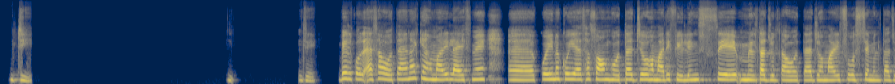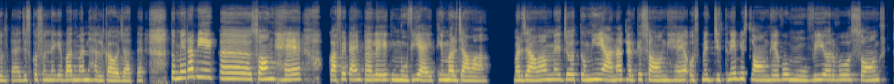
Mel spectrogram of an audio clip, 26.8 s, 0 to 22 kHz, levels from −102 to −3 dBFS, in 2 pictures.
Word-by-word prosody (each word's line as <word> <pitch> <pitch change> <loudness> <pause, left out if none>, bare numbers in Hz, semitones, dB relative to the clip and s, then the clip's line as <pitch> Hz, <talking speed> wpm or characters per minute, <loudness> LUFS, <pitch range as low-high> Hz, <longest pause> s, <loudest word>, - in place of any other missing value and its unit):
जी। 210 -5 -6 3.0
उम, 200 - -9 1.1
जी। 185 -2 -9 0.4
बिल्कुल 270 -2 +1
ऐसा 240 +4 +1
होता 250 -1 +1
है 250 - +2
ना, 290 +1 +2
कि 295 0 -2
हमारी 240 -2 +2
लाइफ़ 225 -2 +1
में 250 +1 +2
अ, 220 -2 -1
कोई 255 0 +4
न 260 +1 +3
कोई 255 0 +2
ऐसा 245 +1 -2
सॉन्ग 240 -2 +4
होता 230 +1 +1
है 245 - +3
जो 240 0 +4
हमारी 230 0 +3
फ़ीलिंग्स 225 +1 0 0.2
से 245 +2 +2 0.3
मिलता-जुलता 225 -1 +2
होता 210 +1 -3
है, 210 - +1
जो 215 +1 -3
हमारी 210 +1 +1
सोच 230 -1 -2
से 230 +2 -2
मिलता-जुलता 210 -1 -5
है, 200 0 -7
जिसको 215 +3 -6
सुनने 220 -1 -5
के 220 - -5
बाद 220 - 0
मन 220 +1 0
हल्का 200 -1 -3
हो - - 0
जाता 185 +1 -6
है। 195 - -10 0.4
तो 295 - -2
मेरा 350 +4 +4
भी 355 - +6
1 330 -2 -5
अ, 275 -1 +3
सॉन्ग 265 0 +4
है। 240 +2 +3 0.4
काफ़ी 225 +3 +1
टाइम 230 +1 -1
पहले 225 +1 0
1 235 0 -4
मूवी 220 +2 -1
आई 195 0 -3
थी, 230 - 0
मरजावा। 205 -4 +1 0.5
मरजावा 210 +1 +1
में 235 0 -2
“जो 240 +2 -1
तुम 225 -1 0
ही 245 +1 +3
आना” 215 +1 +1
करके 225 +2 -3
सॉन्ग 210 -3 0
है, 215 +1 0
उसमें 220 +1 -5
जितने 230 +4 -2
भी - - 0
सॉन्ग 220 -4 -1
हैं, 225 - -2
वो 240 - 0
मूवी 215 +2 -3
और 225 - -4
वो 230 0 -2
सॉन्ग्स, 215 +1 -2
225 Hz, 170 wpm, -20 LUFS, 215-245 Hz, 3.0 s, भी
